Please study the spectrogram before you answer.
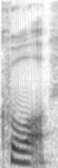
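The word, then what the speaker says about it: Khul: Dwa Kul is how you pronounce this person's name. Dwa Kul, known as the Tibetan, is a Tibetan Buddhist master.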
